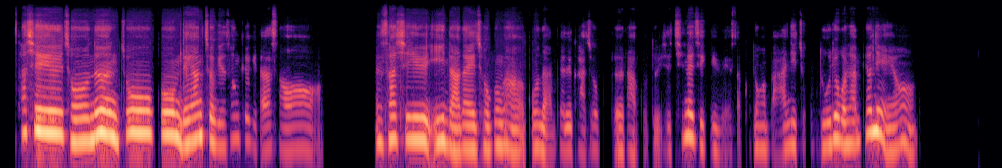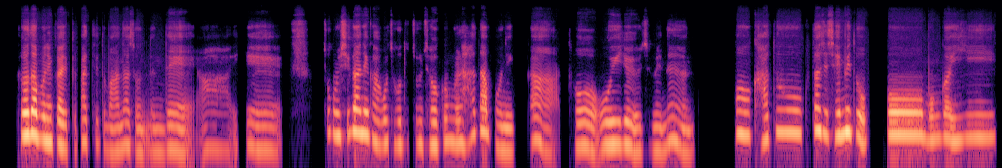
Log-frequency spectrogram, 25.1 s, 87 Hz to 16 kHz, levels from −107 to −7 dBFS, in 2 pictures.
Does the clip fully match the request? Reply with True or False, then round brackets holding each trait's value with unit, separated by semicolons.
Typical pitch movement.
False (6.7 semitones)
